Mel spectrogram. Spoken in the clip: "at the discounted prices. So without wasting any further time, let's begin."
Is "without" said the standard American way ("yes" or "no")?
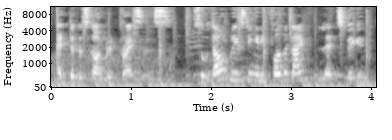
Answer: no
